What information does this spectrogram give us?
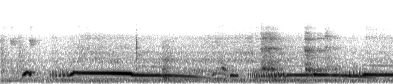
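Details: Low, mellow cooing by a ringneck dove, a stuttered roll leading into a long sustained coo that drops in pitch, followed by further rolled and held coos; scattered faint chirps from other birds.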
